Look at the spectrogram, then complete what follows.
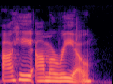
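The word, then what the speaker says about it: ají amarillo: With aji amarillo. Chili. Yes. I definitely said that right.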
